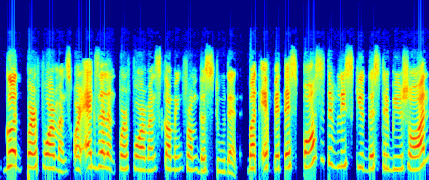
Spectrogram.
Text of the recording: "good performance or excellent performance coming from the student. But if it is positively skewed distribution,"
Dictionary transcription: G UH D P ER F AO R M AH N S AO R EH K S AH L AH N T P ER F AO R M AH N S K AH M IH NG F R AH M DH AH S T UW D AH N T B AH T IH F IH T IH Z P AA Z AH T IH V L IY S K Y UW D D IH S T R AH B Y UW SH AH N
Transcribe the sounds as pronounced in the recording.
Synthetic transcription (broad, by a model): G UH D P ER F AO R M AH N S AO R EH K S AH L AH N T P ER F AO R M AH N S K AH M IH NG F R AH M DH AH S T UW D AH N T B AH T IH F IH T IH S P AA S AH T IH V L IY S K Y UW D D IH S T R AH B Y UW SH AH N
